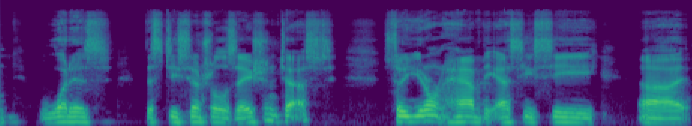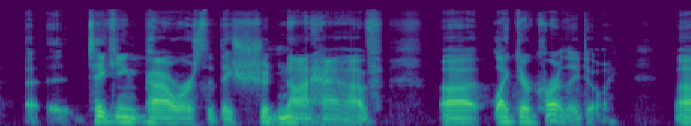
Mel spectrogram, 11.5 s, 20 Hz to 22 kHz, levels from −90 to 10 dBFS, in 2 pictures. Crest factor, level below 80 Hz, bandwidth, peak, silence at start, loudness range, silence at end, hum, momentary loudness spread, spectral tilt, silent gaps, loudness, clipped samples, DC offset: 18 dB; -66 dBFS; 16.5 kHz; -6 dBFS; 0 s; 1 LU; 0 s; none; 14 LU; -4.5 dB/octave; none; -24 LUFS; under 0.1%; under 0.1%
